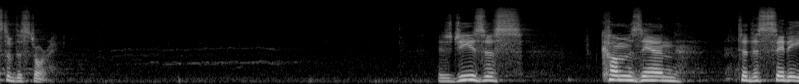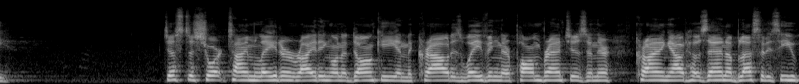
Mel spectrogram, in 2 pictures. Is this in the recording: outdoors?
yes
